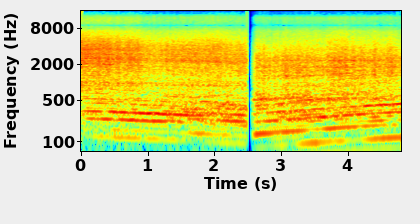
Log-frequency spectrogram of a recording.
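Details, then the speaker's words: 2017 Cadillac Escalade 6.2 LT V8 with BTR cam, DOD delete and Corsa exhaust, first startup and startup tune, warming oil: revs up and down cleanly with lopey cam note through loud exhaust; healthy normal revving. "She sounds real good. Corsa sure does make a nice exhaust system. I can't wait to hear it on the dyno."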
